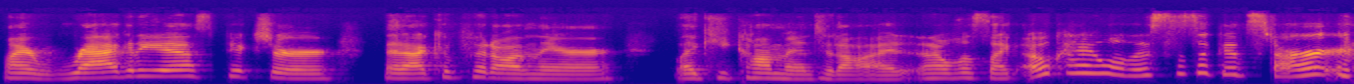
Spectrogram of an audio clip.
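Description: An unremarkable speaking voice from a woman with an American accent, fairly high in pitch, with lively intonation at a moderate pace against a quiet background. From Texas. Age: 30s. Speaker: dating coach. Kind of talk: casual interview chat.

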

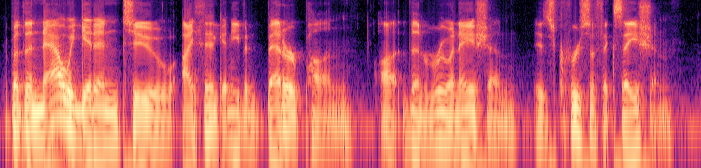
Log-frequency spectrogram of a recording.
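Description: Here is a man with a normal speaking voice, pitched fairly low. He talks at a fairly slow pace with ordinary pitch variation. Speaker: podcast host. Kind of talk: casual chat. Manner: casual, conversational.

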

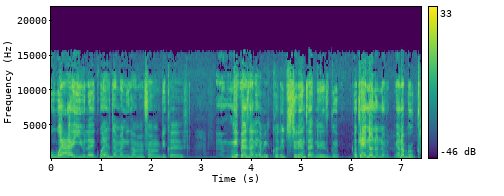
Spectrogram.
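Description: Noticeable background noise runs under the clip. Over it, a woman talks very fast. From Ghana. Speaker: podcast co-host. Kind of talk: casual chat.

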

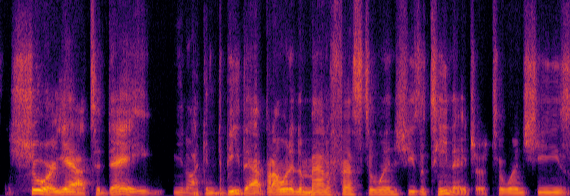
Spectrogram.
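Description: A man talks in a dark, mellow tone against a quiet background. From Miami, Florida (Haitian-American family). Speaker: diversity and inclusion consultant. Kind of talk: interview.

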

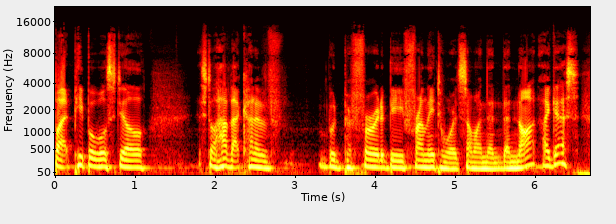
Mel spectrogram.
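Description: With a Canadian accent, a man speaks at a moderate pace and medium pitch, somewhat breathy, his loudness very even and his pitch varying in an ordinary way. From Canada, Alberta. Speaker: IT specialist and entrepreneur. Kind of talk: radio interview. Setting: radio studio.

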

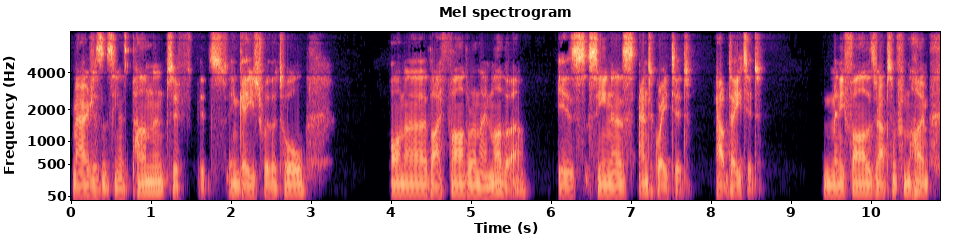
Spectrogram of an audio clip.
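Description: In an English accent, a man with a very deep, low, dark and mellow voice speaks at a moderate pace with fairly even intonation, very even loudness and long, frequent pauses. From England, village. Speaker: podcast host, writer on religion. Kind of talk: interview answering.

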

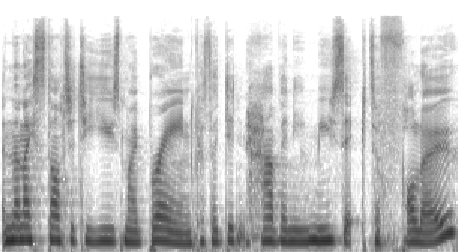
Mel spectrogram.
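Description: A woman speaks in a West Country accent at a moderate pace and medium pitch. Her intonation stays fairly even in a very clean recording with a silent background. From Bristol, West Country England. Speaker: professional violinist. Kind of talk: casual interview chat.

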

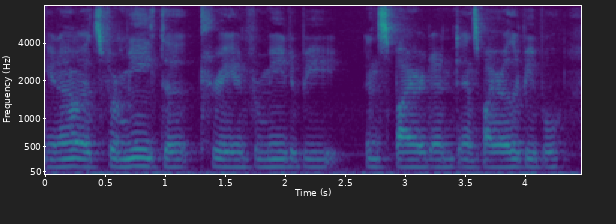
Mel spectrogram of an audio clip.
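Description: Amid audible room echo, a man with a fairly high pitch talks at a fairly quick pace in monotone, flat intonation. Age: 20s. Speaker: clothing brand founder. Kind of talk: casual interview. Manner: halting, many fillers.

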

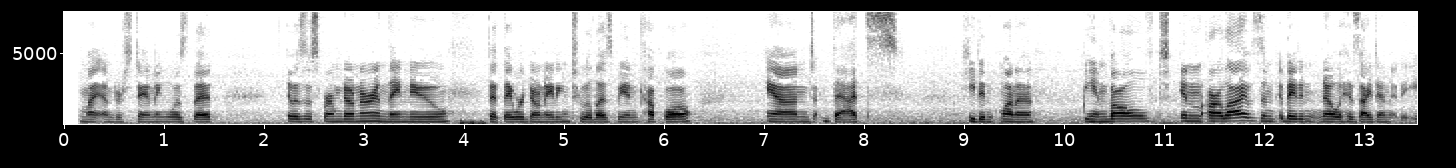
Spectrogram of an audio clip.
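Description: Speaking at a moderate pace, a woman has an unremarkable speaking voice that sits fairly low in pitch. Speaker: donor-conceived sibling. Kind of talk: interview testimony.

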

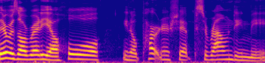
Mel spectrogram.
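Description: A woman talks at a moderate pace with an American accent and a medium pitch. She has a normal speaking voice with ordinary pitch variation. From Minnesota. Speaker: soil health specialist. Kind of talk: casual chat interview. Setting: outdoors on a porch.

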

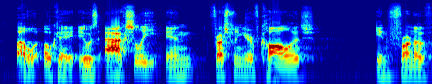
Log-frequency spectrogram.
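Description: Here a man talks at a moderate pace with ordinary pitch variation. He has an ordinary speaking voice. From Silicon Valley, California. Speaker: comedian. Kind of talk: casual interview chat.

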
